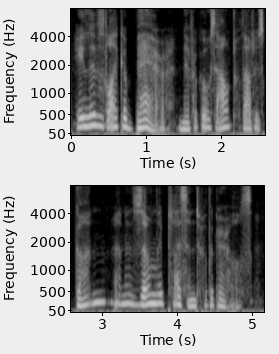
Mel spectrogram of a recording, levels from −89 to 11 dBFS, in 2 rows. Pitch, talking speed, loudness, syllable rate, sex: 190 Hz, 210 wpm, -20 LUFS, 4.8 syllables/s, female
